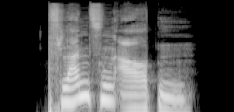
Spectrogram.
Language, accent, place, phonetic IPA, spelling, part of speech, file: German, Germany, Berlin, [ˈp͡flant͡sn̩ˌʔaːɐ̯tn̩], Pflanzenarten, noun, De-Pflanzenarten.ogg
- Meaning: plural of Pflanzenart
